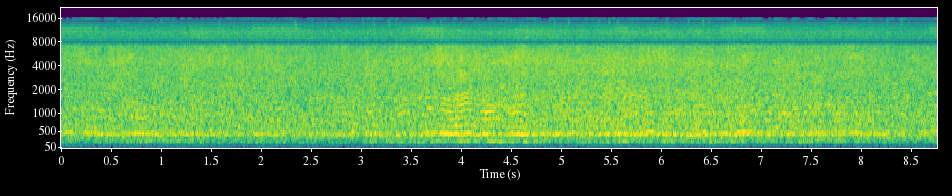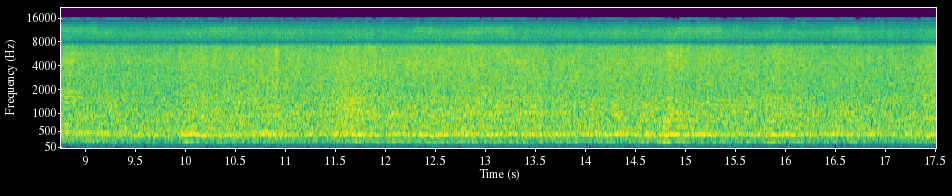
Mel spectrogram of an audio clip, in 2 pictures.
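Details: Apiary scene on 14 August 2011 at hive number 3, with bees and pollen: honey bees produce a continuous thick humming buzz, swelling slightly at moments, with no other clear sounds.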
